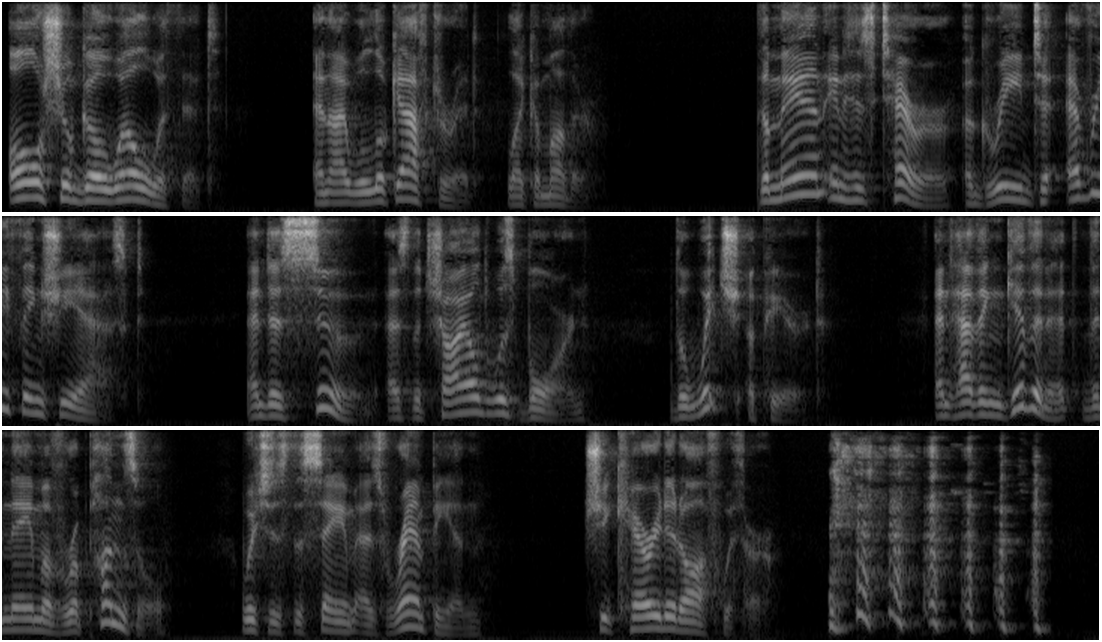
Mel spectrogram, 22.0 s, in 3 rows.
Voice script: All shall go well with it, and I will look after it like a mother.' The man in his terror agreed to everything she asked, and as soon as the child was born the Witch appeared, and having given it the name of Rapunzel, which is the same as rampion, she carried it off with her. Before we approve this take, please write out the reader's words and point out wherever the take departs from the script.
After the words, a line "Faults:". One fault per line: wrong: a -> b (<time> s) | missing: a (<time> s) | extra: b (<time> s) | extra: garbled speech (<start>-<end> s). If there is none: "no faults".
All shall go well with it, and I will look after it like a mother.' The man in his terror agreed to everything she asked, and as soon as the child was born the Witch appeared, and having given it the name of Rapunzel, which is the same as rampion, she carried it off with her.
Faults:
no faults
